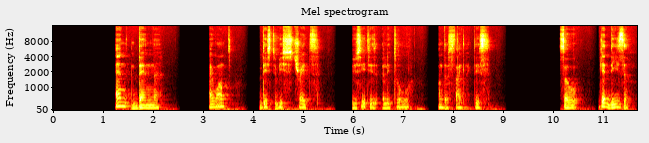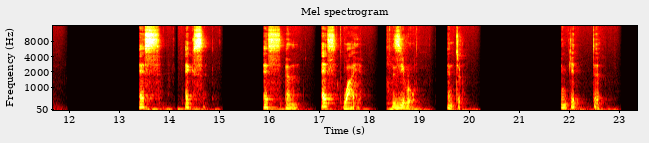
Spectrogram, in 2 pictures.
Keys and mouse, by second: 0.8 click, 3.1 click, 3.7 click, 4.3 click, 13.6 s, 15.5 s, 17.0 s, 21.4 click, 21.7 alt+click, 23.2 KP_1.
